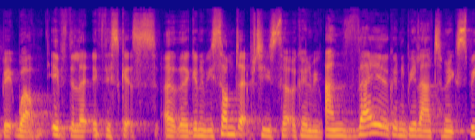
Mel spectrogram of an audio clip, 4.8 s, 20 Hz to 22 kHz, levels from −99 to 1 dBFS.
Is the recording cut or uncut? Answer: cut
